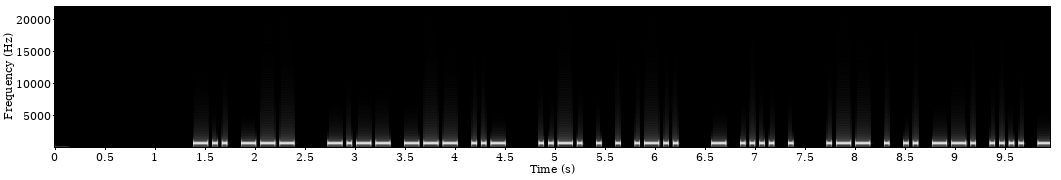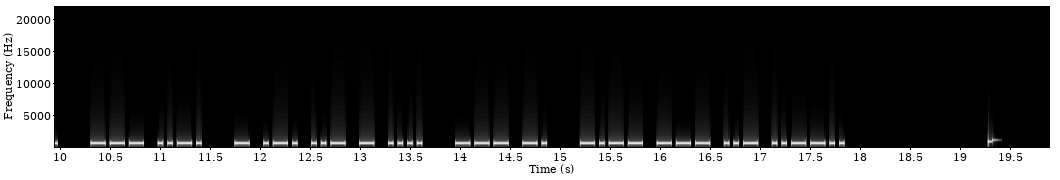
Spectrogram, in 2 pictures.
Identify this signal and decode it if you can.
Morse code, heard as a keyed tone, about 25 wpm, 700 Hz. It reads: DO YOU FEEL THE WEIGHT OF TRUTH ON YOU?
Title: Sentences from Top 1000 Words - Review Part 3 - 25wpm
